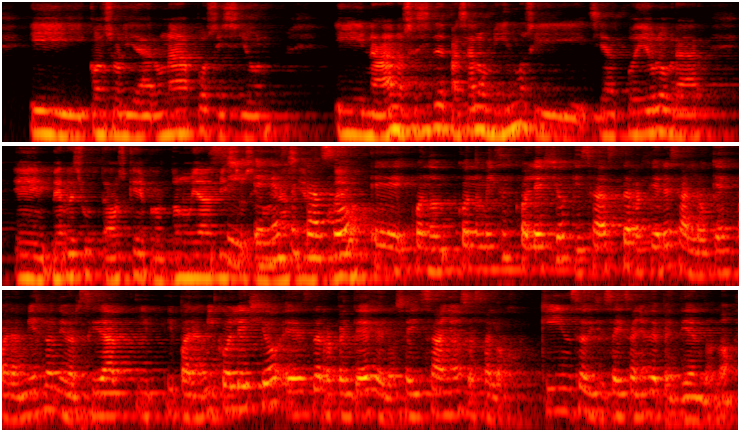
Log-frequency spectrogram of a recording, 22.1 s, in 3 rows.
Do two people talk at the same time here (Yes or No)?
Yes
